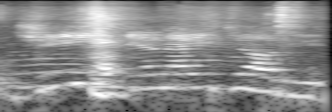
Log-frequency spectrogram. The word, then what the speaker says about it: gnaw: G-N-A-W. Do you remember what we said that was? Gnaw. Right. Circle the G, boys and girls, because it is silent. And the A-W says all. Not all.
